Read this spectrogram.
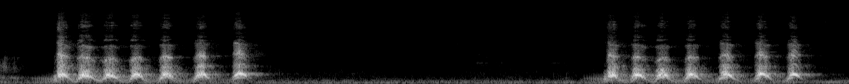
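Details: A 1-year-old male Boxer, territorial, barks nonstop at a neighbouring cow: two quick bursts of deep, harsh barks, about seven in each run.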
